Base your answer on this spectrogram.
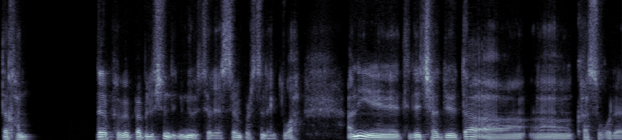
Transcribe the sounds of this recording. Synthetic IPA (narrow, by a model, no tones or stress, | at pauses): t̪akʰan | d̪arpʰøːpeːpap̬yleʂənd̪iimijøt͡sʰaɾeʔseʋɛnpəsenlak̚d̪uʔaʔɐnit̪endeːt͡ɕʰad̪yːt̪a | kʰasoɣoɾe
